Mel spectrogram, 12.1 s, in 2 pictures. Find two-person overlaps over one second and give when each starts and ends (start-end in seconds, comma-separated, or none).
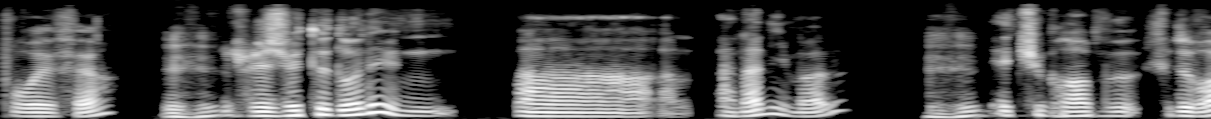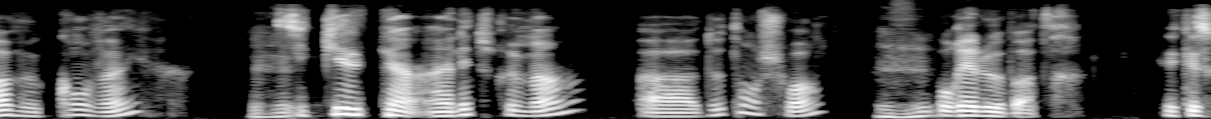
none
